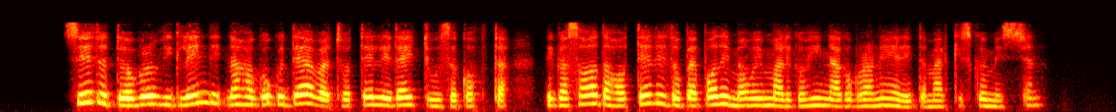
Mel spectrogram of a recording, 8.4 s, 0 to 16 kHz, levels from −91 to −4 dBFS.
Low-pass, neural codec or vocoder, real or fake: 7.2 kHz; codec, 16 kHz, 0.4 kbps, LongCat-Audio-Codec; fake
